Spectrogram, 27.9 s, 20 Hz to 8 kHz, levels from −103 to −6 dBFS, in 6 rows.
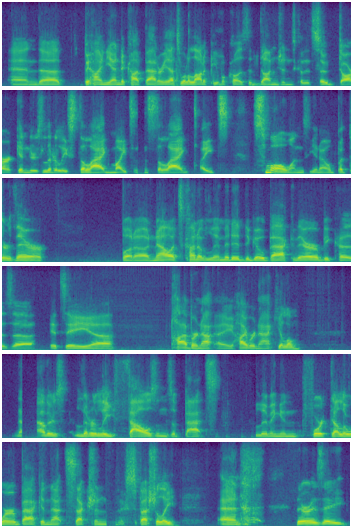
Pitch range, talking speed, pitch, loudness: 95-110 Hz, 155 wpm, 105 Hz, -22 LUFS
